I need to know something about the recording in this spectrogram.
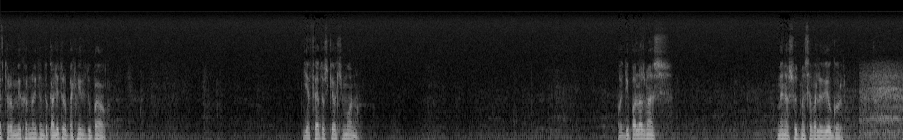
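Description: A man speaks calmly into microphones, with long pauses.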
